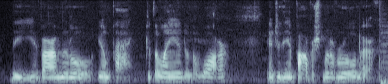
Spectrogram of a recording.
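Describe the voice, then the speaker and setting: A man speaks with a Southern US accent over music playing in the background. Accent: Southern US drawl. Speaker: fourth-generation cattleman. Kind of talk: interview answer.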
